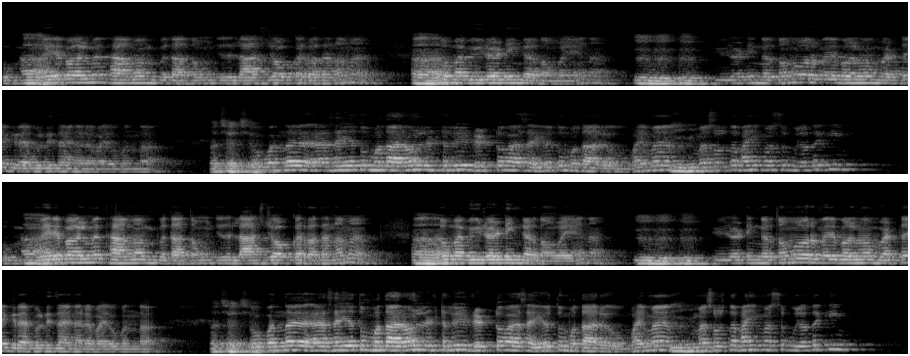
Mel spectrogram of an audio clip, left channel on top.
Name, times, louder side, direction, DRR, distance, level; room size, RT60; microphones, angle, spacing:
voice 1, 0.0-3.7 4.4-6.0 7.1-10.6 11.5-17.5, right 3 dB, 50° right, 5 dB, 0.4 m, -23 dB
voice 2, 4.1-4.4 6.3-7.0 11.1-11.6 15.7-16.0, equal, 55° left, -7 dB, 0.9 m, -21 dB
3.4 x 2.3 x 3.0 m, 0.73 s
head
